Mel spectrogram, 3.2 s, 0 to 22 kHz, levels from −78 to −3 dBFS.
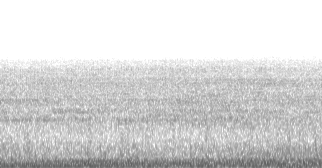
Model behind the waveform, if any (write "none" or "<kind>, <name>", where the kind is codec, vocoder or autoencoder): none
